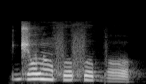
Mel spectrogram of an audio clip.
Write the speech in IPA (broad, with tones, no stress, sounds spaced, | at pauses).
d͡ʒ ɔ˦ l ɔ̃˦˨ f o˧ f o˧ b ɔ˨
